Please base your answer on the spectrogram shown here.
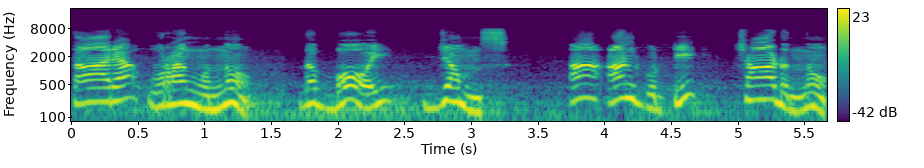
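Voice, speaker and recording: A man's voice: high voice, sharp tone. A man teaching English grammar, spelling out words letter by letter. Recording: dull lo-fi sound with faint background noise.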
